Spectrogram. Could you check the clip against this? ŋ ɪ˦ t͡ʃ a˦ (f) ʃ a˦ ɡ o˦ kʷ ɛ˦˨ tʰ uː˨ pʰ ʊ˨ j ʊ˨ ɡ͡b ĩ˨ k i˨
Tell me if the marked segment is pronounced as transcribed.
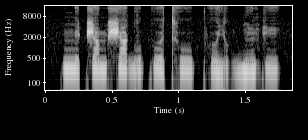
no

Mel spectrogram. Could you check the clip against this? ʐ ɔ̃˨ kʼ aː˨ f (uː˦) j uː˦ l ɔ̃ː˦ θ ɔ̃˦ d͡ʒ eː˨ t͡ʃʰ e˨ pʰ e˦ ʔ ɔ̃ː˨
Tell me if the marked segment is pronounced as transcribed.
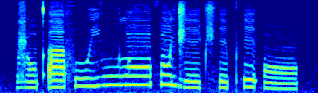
no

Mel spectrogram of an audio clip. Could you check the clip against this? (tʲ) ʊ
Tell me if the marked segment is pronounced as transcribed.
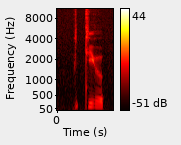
yes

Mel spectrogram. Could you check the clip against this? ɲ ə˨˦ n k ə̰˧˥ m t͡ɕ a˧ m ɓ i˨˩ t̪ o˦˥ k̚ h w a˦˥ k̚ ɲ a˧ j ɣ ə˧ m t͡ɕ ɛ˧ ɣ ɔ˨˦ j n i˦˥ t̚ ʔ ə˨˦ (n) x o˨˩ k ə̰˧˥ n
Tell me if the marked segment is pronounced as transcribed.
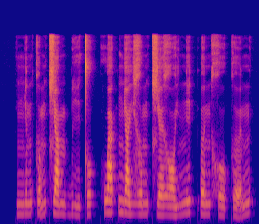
yes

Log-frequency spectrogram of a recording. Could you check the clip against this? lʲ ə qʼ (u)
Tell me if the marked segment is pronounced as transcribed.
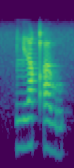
yes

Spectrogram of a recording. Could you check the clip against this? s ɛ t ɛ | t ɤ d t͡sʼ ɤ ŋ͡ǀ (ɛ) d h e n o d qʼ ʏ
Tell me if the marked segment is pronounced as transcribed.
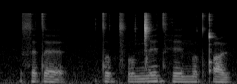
no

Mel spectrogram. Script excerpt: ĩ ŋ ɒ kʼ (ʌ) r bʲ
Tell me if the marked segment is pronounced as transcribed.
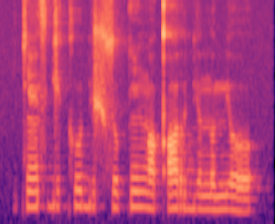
no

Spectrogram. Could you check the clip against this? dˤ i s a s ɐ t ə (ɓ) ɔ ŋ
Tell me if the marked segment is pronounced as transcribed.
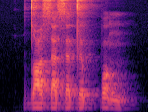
no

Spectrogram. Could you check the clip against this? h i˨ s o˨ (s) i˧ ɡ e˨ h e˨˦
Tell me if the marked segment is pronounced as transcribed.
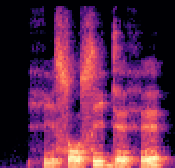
yes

